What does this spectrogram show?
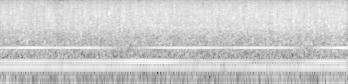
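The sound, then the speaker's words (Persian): A waterfall's steady rush of water fills the scene, a dense, unbroken roar that holds constant throughout, with a faint low droning tone running underneath. “به راه هم ادامه دادم تا اینکه صدای اون آبشار رو شنیدم”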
